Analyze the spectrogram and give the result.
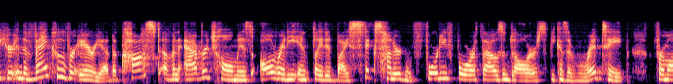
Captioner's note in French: voix de l'interprète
